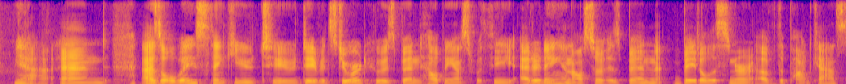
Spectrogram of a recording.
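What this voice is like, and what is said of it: Unusually low, strained voice. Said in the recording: “apologize for my voice ... I hope it wasn't too bad for people ... next week, hopefully, I will have a little bit higher voice”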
